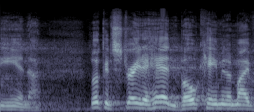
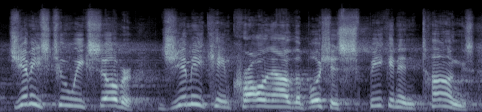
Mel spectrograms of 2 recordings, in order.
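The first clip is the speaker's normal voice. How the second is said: amazed; 8 semitones higher than usual. Retold or imitated. Amazed at newcomer.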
